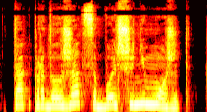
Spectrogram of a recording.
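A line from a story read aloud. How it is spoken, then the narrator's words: Shouting. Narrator (Russian): кричал иногда Вася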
